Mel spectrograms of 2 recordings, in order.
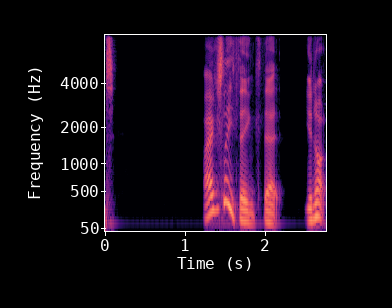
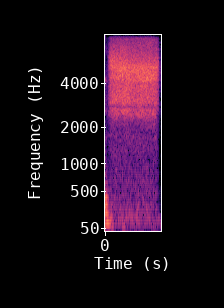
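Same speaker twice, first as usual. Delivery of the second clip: brief "shh" set into the sentence; quick illustrative shushing sound; demonstrated shush; 4 dB louder than usual. Shown as a demonstration. Public speaker quoting what not to say, brief shush.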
